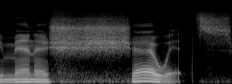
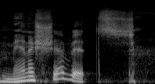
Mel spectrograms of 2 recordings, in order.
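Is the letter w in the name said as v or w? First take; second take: w; v. First: The w is pronounced as a w sound. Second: The w is pronounced as a v sound. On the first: The speaker calls it wrong. "that doesn't sound right" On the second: The speaker calls it right. "I think it's supposed to be a V sound"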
